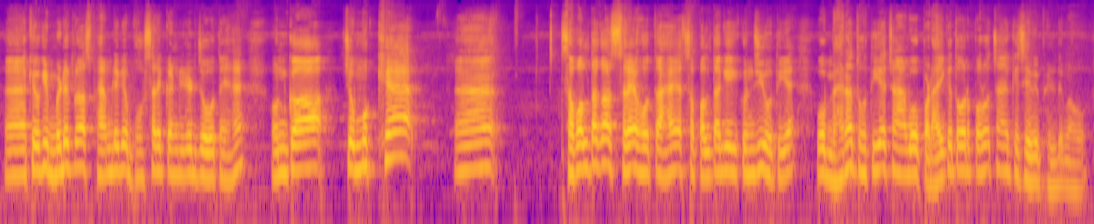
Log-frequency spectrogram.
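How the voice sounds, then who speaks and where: A man talks at a quick clip, like a YouTuber briefing exam candidates. He explains things informally and gives instructive advice, often restating a phrase to drive it home. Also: fairly high pitch, darkish tone. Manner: instructive, repeats phrases for emphasis.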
